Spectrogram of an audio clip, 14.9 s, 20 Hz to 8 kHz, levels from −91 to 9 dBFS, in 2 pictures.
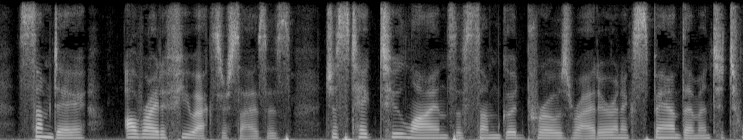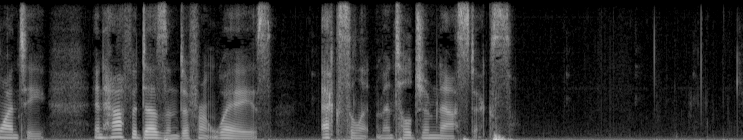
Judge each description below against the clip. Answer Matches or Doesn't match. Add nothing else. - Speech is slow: Matches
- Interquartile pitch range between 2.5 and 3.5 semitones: Matches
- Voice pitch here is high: Doesn't match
